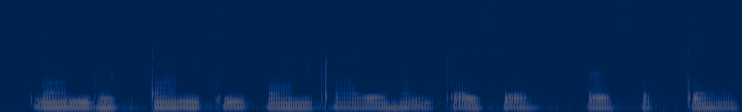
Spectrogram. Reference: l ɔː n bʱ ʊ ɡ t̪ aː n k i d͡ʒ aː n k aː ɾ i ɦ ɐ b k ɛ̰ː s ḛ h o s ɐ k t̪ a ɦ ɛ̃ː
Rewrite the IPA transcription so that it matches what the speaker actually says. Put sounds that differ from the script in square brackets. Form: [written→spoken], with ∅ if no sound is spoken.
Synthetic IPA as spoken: l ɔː n bʱ ʊ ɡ t̪ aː n k i d͡ʒ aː n k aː ɾ i ɦ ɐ [b→m] k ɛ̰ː s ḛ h o s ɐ k t̪ [a→e] ɦ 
